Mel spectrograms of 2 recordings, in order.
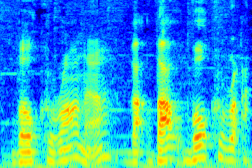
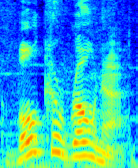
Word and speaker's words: Volcarona: at marking him as a fast electric type volcano i can never pronounce that right volcarona there we go goodness has bright orange wings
